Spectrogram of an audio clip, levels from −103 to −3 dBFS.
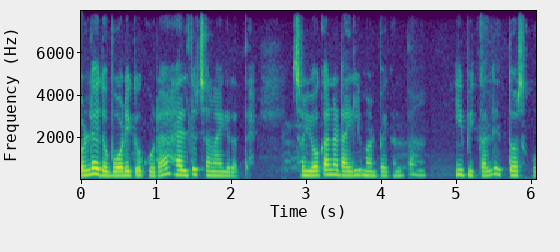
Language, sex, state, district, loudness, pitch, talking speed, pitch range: Kannada, female, Karnataka, Shimoga, -18 LUFS, 205 Hz, 140 wpm, 195-235 Hz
